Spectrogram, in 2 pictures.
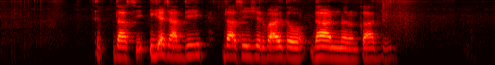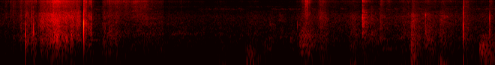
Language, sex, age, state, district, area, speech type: Dogri, female, 60+, Jammu and Kashmir, Reasi, rural, spontaneous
